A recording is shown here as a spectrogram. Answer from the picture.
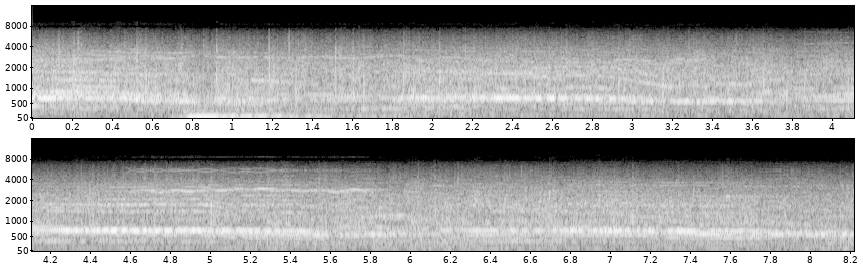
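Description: Live rock band playing in a hall, with the crowd cheering over it, and a deep thump about a second in.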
